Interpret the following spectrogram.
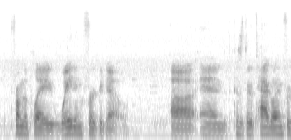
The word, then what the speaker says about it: Godot: go down it because it's not pronounced code out it's pronounced Godot there's a whole point of calling it Godot is that it's a play off of the play play off the play so the name is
